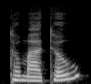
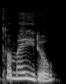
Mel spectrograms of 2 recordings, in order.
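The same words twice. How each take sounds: First: It is said in a British accent. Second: It is said in an American accent. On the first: "ela britânica" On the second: "ele americano"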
